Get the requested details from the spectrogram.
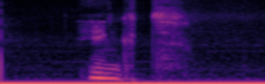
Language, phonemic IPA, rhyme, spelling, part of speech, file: Dutch, /ɪŋkt/, -ɪŋkt, inkt, noun, Nl-inkt.ogg
- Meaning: ink (coloured fluid used for writing, painting etc.)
